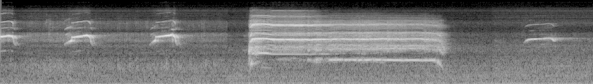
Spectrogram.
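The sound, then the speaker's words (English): A bird calls inside a house at night: three short, sharp chirping calls, then one long, loud, drawn-out screeching call, and finally a single short call, with quiet between. “And I'm thinking like, there is a bird in this house.”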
